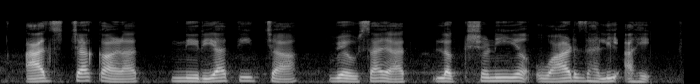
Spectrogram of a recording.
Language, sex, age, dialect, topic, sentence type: Marathi, male, 18-24, Standard Marathi, banking, statement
